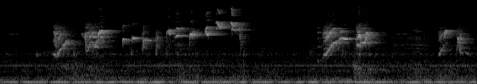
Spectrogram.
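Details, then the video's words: European goldfinch song recorded 22 September 2023: bursts of bright twittering, tinkling notes and short buzzy trills, two main phrases separated by a pause, over a steady low hum. "Chardonneret , El jilguero , bird , cardellino pezzato , GOLDFINCH SONG"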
